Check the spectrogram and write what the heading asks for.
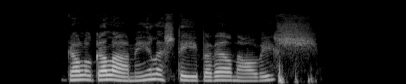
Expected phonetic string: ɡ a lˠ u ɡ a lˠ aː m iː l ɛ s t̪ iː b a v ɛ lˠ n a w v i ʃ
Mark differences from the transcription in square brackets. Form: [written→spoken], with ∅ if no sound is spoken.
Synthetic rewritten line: ɡ a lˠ u ɡ a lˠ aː m iː l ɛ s t̪ iː b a v ɛ lˠ n a w v i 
